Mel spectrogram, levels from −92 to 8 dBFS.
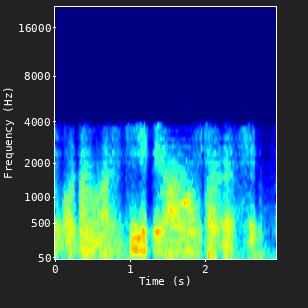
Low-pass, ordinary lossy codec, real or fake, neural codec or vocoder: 19.8 kHz; AAC, 16 kbps; fake; codec, 44.1 kHz, 0.9 kbps, DAC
